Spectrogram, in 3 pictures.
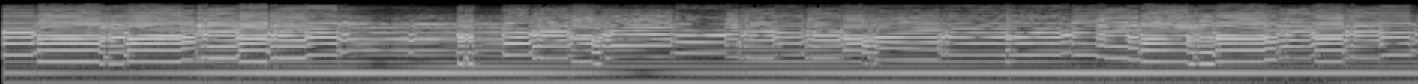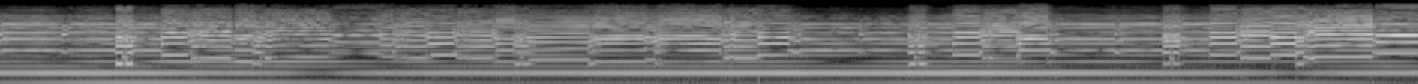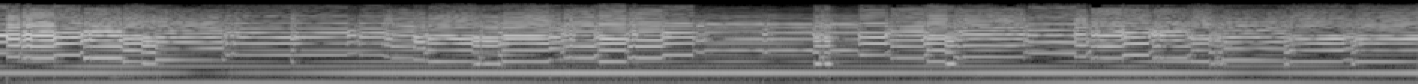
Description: The top hand F, high G, and high A all sound very good. D is spot on, as is B. The other notes are a given.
